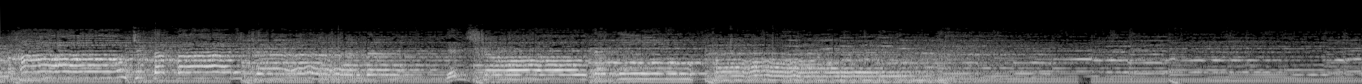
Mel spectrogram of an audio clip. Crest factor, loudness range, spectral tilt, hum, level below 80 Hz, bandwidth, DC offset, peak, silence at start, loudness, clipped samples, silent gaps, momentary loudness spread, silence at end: 16 dB; 9 LU; -5 dB/octave; none; -40 dBFS; 5.8 kHz; under 0.1%; 0 dBFS; 0 s; -16 LUFS; under 0.1%; none; 11 LU; 0 s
